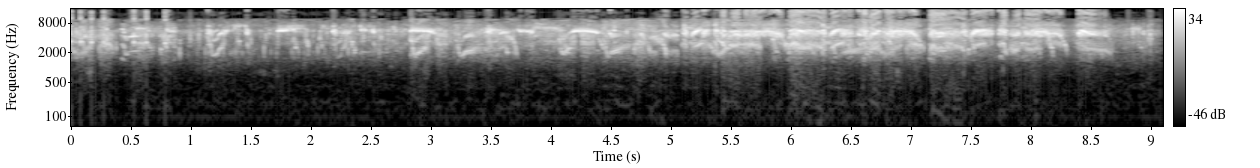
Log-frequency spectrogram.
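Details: Swiftlet lure sound for nest houses, a continuous high-pitched mass of chattering chirps and squeaky twitters, dense and rapid throughout.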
